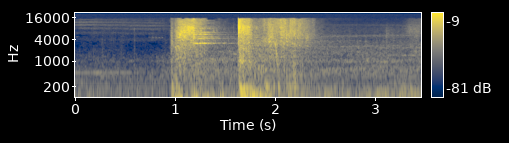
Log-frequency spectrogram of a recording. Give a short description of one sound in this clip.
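A loud electric burst crackles and whooshes.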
